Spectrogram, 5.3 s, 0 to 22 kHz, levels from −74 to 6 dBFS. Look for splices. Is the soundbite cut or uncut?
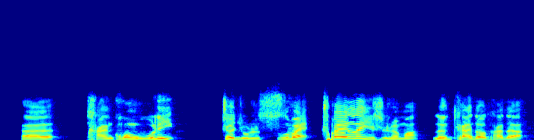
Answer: cut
